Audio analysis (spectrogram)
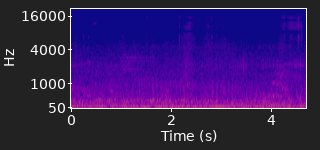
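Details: Homeless ginger kittens living on the street in Istanbul purr while reluctant to let their feeder leave; a close, steady low rumbling purr runs unbroken throughout, with faint traffic-like background.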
